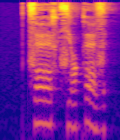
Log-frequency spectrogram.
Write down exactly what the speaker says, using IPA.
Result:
t͡s ɛː x sʲ ɔ k ɛ z

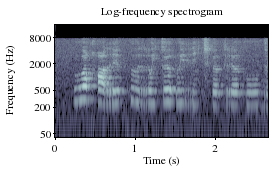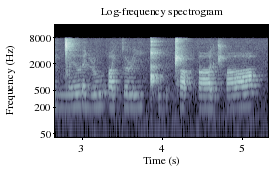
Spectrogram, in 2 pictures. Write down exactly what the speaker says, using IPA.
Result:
uː qʰ ɑː r e pʰ ɯː r o j k ø ə̯ ʔ ɯ j r i ʎ t͡sʰ ø ə̯ k r ø ə̯ k uː ɡ ø j ŋ͡ǀ eː ə̯ ɾ æ ʎ ɭ uː ʔ ɑ j k ø ɭ iː ǃʰ ø ʎ ɾ o ǁ ɑ ʔ k ɑː lʲ t͡ʃʰ ɑː

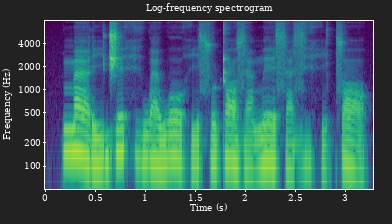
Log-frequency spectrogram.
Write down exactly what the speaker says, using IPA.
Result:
m æ ɾ i d͡ʒ e h e̤ w æ w o h i s u ʈ ɒ z æ m e s æ z e̤ h i t͡s ɒ

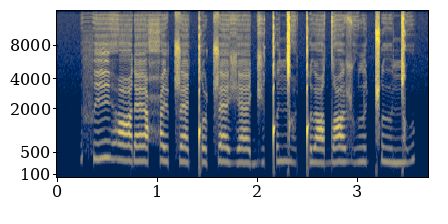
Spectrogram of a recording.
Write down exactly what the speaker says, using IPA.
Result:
f eː ɦ ɑː ɾ æ ħ e ʈ͡ʂ æ ǃ o ʈ͡ʂ æ ʒ æː d͡ʒ ɯ ǃ ɯ ŋ͡ǀ ɑ̤ ǃ ɯː dˤ ɯː ʐ ṳ l ɯ ǁ ɯː ŋ͡ǀ ṳ

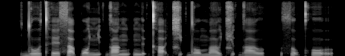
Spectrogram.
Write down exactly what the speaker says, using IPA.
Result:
d o˦ ʊ̯ tʰ e˨ sʰ ä̰˦˨ p ɔ˨ ɲ ɪ˦ ʔ ɡ ä˦ ŋ ʊ˦ ʔ ŋ ɪ˦ ʔ kʰ ä̰˦˨ t͡ɕ ɪ˦ ʔ d ɔ˨ m a˦ ʊ̯ t͡ɕ ʊ˦ ʔ ɡ a˨ ʊ̯ | θ o̰˦˨ kʰ o̰˦˨ ʊ̯

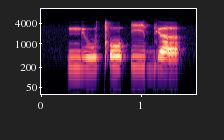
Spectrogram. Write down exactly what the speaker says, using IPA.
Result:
mʲ u tʼ o ʔ i bʲ ɐ

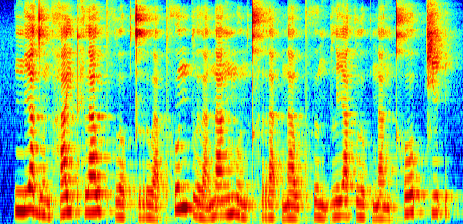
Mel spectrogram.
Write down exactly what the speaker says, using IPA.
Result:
ŋ i˥˩ a̯ d u˨˩ n h a˥˩ j pʰ l a˥˩ w pʰ l o˨˩ k̚ t r u˩˦ a̯ pʰ u˥˩ n p l ɯ˩˦ a̯ n a˦˥ ŋ m u˨˩ n kʰ r a˨˩ t̚ n a˨˩ w pʰ ɯ˨˩ ŋ p l i˧ a̯ k l u˨˩ k̚ n a˨˩ ŋ kʰ oː˥˩ p̚ t͡ɕ i˥˩ ʔ

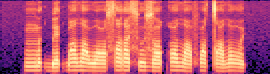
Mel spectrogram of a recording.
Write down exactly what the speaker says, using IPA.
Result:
ŋ͡m ə ɡ͡b ɛ ɡ͡b a ðˤ a w ɔ sˤ ɛ ɾ ɛ s u z ɔ qʷ a ðˤ ɐ f ø tˤ ə ðˤ y

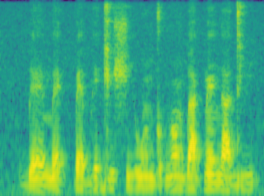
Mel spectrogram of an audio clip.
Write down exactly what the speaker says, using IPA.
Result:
ɡ͡b ɛ˨ m ɛ˨˦ k͡p ɛ˧ b e˦ ɡ i˦˨ ʃ i˨ w ũ˨˦ ɡ o˧ ɡ ɔ̃˦ ɡ͡b a˦ k͡p ɛ̃˦ n a˧ d i˦

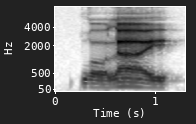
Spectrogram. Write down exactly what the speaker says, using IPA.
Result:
p w ɔ˨˩ l a˥˩ ɪ̯

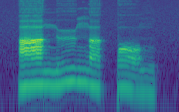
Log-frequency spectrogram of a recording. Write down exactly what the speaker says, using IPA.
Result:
a n ʉ ŋ ɐ k͡p ɔ ŋ

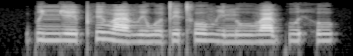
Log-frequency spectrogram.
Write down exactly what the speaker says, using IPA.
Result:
p ɪ˨ ɲ eː˨ pʰ ɪ˦ β a˨ v ɪ˨ w ʊ˨ t ɪ˦ tʰ o˦ v i˨ n uː˨ β a˦ kʷ i˦ h u˦

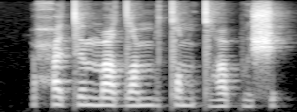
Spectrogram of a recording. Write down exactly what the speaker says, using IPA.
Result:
ħ ɛ t œ m i dˤ y m ɛ̤ tˤ ə m tˤ e̤ ə̯ p ə̤ ʃ

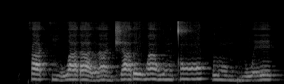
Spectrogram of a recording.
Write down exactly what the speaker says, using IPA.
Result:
k a˧ k i˨ w a˧ ɾ a˧ l ã˧ d͡ʒ a˦ ɾ o˦ w ã˦ w ũ˧ t ɔ̃˦ | l ũ˨ b i˨ w e˧

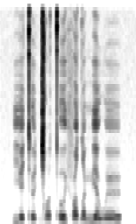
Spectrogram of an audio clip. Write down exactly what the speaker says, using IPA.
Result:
j e tʼ ø ɡ͡ǀ ɔ tʼ o fʲ ɛ dˤ ø mʲ a w ø

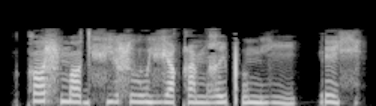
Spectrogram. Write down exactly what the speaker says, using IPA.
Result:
k ɒ ɬ m ɒ d fʲ o ɬ l u vʲ ɒ q e m ʁ i pʼ u m j i | ɾ e ç

